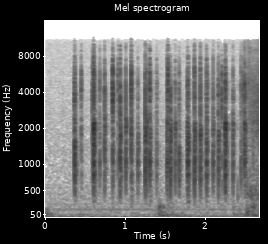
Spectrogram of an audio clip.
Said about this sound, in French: Et ça fait également l'applaudissement de la partie de golf.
